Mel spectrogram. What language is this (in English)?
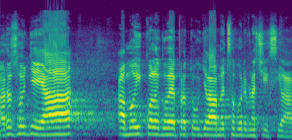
Czech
